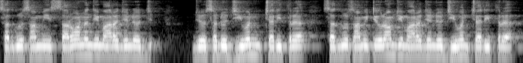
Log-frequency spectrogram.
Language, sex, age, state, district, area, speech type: Sindhi, male, 60+, Gujarat, Surat, urban, spontaneous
